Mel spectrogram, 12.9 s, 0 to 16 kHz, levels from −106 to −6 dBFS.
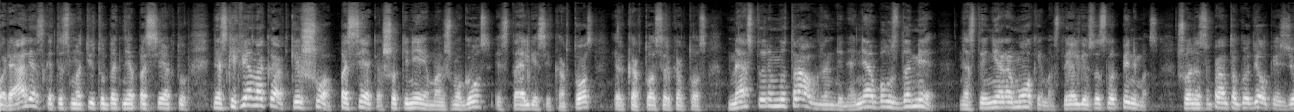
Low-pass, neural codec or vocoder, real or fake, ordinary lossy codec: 14.4 kHz; vocoder, 44.1 kHz, 128 mel bands every 512 samples, BigVGAN v2; fake; MP3, 96 kbps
